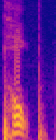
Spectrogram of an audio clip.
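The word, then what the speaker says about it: Popp: Again, it's spelled P-O-P-P for the Appleton Double Days player, but pronounced Pope.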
